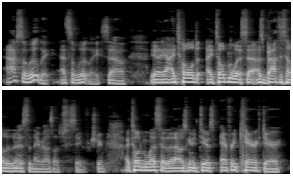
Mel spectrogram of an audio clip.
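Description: A man's voice: lowish voice, racing, mellow, slightly rough. A man hosting and running a tabletop roleplaying game, chatting loosely with many fillers and restarts. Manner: rambling, many fillers, laughs at own jokes. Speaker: game master. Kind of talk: casual chat opening a tabletop game stream.

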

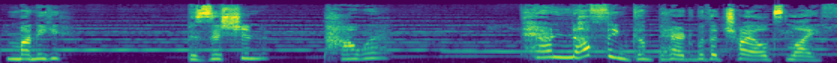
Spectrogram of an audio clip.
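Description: A woman's voice: sits high, expressive, a little slow, music in the background. A woman playing an earnest, reproachful and compassionate young noblewoman in an audio drama, speaking formally and with righteous intensity. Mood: impassioned.

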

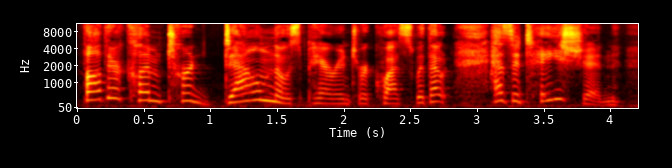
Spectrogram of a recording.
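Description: Casting: an aggrieved, pompous church lady for audio drama, higher-pitched, grandly melodramatic and indignant. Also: big pitch swings, unhurried, pushed and bright, heavily acted. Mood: melodramatic outrage. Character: aggrieved, pompous church handbell ringer, a self-dramatizing woman. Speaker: parishioner in confession. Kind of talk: audio drama acting, theatrical monologue.

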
